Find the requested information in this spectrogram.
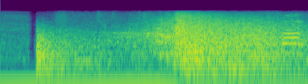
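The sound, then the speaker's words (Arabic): Heavy shelling on a residential neighbourhood: a sudden loud blast gives way to a dense, sustained roaring rumble that swells louder in the middle and stays heavy to the end. “قصف عنيف على الحي”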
